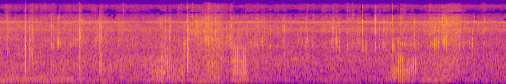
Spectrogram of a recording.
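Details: Wild raccoons eating at close range: ticking bites and crunches throughout, with a few louder, muffled smacking bursts near two, three and five seconds over low background rumble.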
